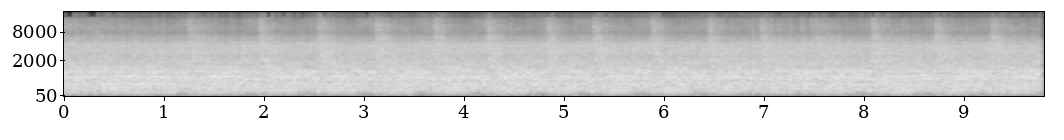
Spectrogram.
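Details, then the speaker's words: Husqvarna 54in zero-turn with Kohler engine, jump-started with new ignition switch; it had kicked back and stayed cranking even after a new starter solenoid: rhythmic chugging pulses about every two-thirds of a second, struggling to fire. "guys, this thing was doing some weird stuff whenever I was trying to crank it and start it. And one of the things it was trying to do was stay like cranking all of the time for some reason."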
